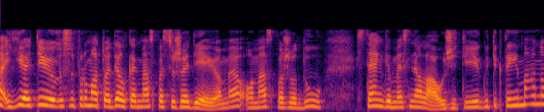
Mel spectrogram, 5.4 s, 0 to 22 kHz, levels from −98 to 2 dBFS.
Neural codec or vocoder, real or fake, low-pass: codec, 16 kHz, 16 kbps, FunCodec, trained on Chinese and English, 50 frames a second; fake; 7.2 kHz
